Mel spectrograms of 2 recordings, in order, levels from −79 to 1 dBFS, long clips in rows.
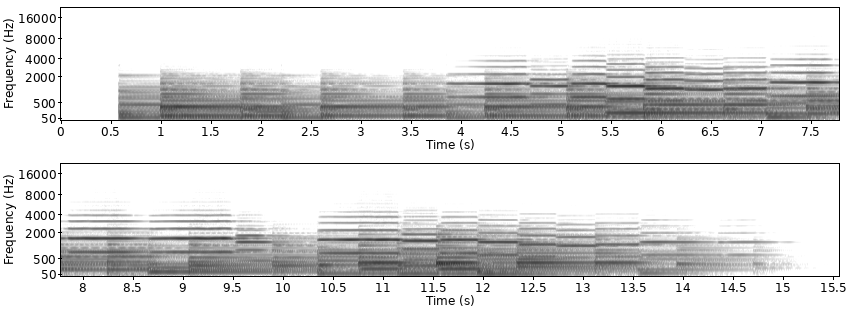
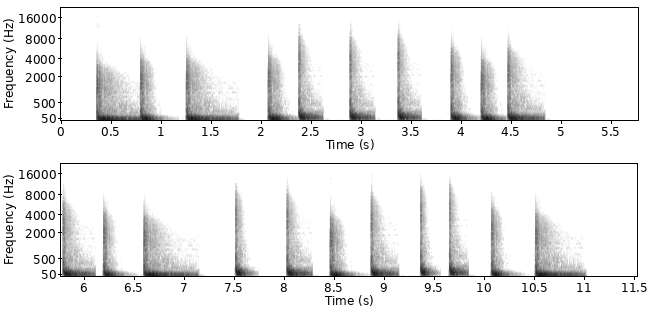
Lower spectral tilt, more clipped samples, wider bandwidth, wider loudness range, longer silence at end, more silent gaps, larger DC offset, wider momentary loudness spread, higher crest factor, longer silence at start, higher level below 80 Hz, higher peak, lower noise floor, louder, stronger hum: first, -8 dB/octave vs -6 dB/octave; neither; second, 6.6 kHz vs 9.4 kHz; first, 7 LU vs 2 LU; first, 0.75 s vs 0.55 s; neither; neither; first, 13 LU vs 9 LU; about the same, 16 dB vs 16 dB; first, 0.55 s vs 0.35 s; second, -42 dBFS vs -22 dBFS; about the same, -8 dBFS vs -6 dBFS; second, -70 dBFS vs -85 dBFS; about the same, -23 LUFS vs -25 LUFS; neither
